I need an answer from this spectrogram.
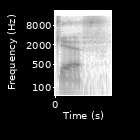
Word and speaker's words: GIF: I'm like, I But say I GIF. think I go with actually, GIF. I think actually the guy who invented GIFs or GIFs? GIFs, I think he pronounced it GIF.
